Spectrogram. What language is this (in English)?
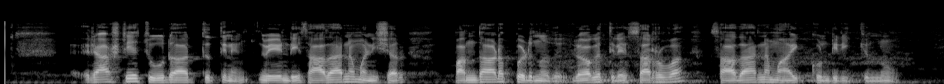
Malayalam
